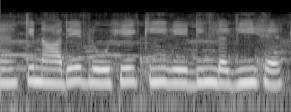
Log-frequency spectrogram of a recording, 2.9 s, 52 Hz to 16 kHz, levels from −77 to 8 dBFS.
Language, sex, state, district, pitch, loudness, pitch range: Hindi, female, Uttar Pradesh, Lucknow, 235 Hz, -12 LUFS, 230-245 Hz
